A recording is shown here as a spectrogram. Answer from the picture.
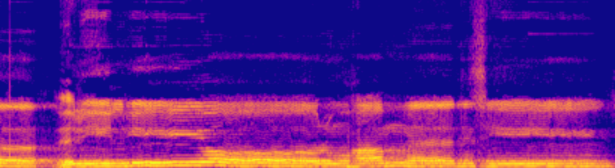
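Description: A male voice singing a Turkish ilahi a cappella, drawing out long, ornamented notes without words. There is a brief pause for breath about a second in, and the voice fades out near the end.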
